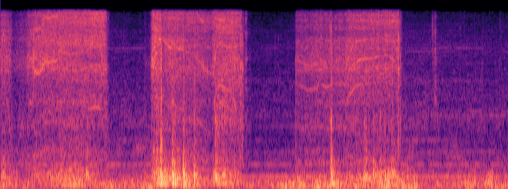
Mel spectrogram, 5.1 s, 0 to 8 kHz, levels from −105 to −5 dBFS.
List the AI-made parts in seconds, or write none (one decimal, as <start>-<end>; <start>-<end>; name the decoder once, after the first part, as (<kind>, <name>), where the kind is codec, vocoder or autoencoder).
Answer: none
